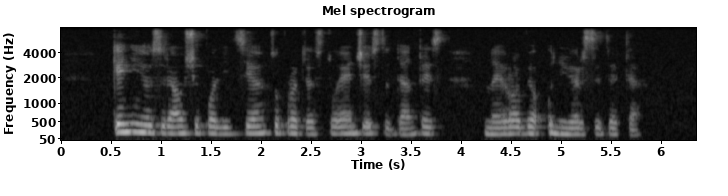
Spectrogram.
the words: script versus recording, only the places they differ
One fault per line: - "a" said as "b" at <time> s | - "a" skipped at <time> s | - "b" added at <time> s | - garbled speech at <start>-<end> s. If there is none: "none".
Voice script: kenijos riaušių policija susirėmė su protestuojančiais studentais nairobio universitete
- "susirėmė" skipped at 2.0 s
